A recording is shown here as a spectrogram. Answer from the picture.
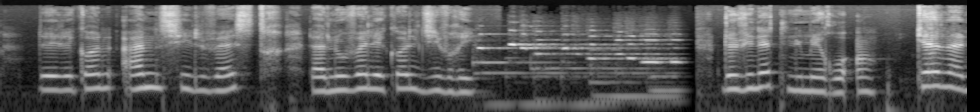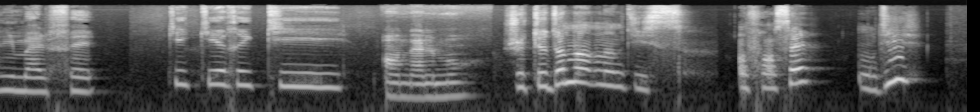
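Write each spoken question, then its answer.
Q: Quel animal fait ?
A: le coq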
